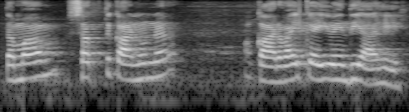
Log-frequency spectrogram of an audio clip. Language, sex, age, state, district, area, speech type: Sindhi, male, 18-30, Maharashtra, Thane, urban, spontaneous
